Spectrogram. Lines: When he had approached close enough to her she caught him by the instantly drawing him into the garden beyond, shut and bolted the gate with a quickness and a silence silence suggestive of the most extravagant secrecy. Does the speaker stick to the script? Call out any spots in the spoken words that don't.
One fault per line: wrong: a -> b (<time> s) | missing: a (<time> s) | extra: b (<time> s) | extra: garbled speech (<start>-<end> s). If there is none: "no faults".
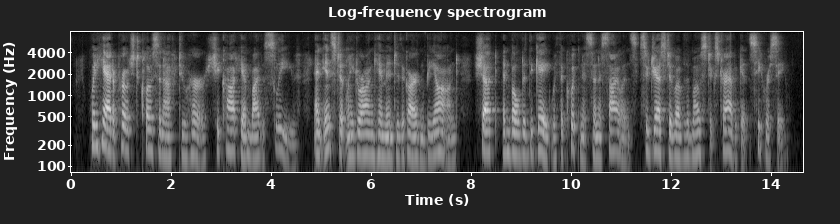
extra: sleeve and (3.9 s)
missing: silence (11.3 s)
